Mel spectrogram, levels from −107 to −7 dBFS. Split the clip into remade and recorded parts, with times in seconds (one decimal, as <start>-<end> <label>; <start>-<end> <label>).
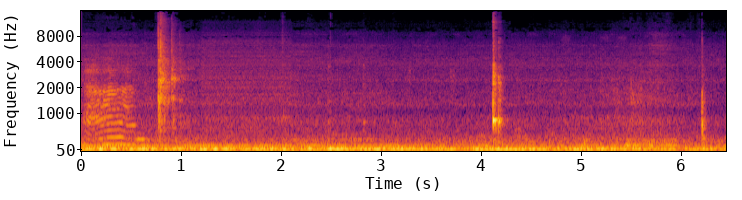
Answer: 0.0-1.2 recorded; 1.2-2.1 remade; 2.1-6.5 recorded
